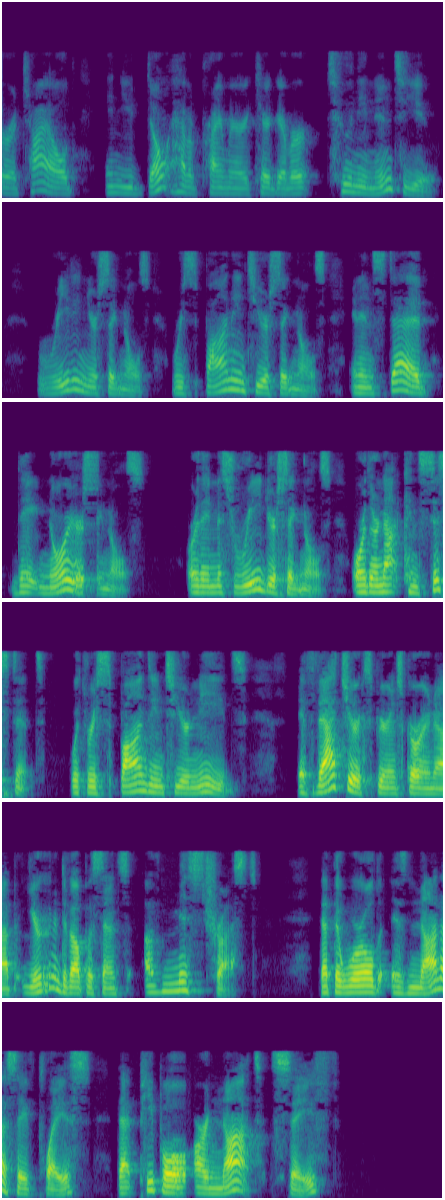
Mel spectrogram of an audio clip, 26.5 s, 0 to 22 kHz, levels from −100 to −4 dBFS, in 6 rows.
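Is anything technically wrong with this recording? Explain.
Yes. The speech has three kinds of fault.

Low-delay AAC compression runs throughout, likely from AAC-ELD at a rate that points to around 32 kbps. Short frames blur the harmonics, so the speech sounds plainly rough and grainy.

Automatic gain rising lifts the level by about 18 dB from 0.27 to 10.03 s. It adds about 3 dB more from 10.66 to 12.01 s, just before "or they're not consistent". The control judged the input too quiet, so speech and background swell together.

AAC frame loss with concealment occurs five times:
9.53 to 9.82 s, with gaps totalling 150 ms and the longest near a tenth of a second.
11.60 to 11.65 s.
18.05 to 18.14 s, between "experience growing up you're" and "to develop a sense".
19.58 to 19.67 s, after "develop a sense of".
23.78 to 23.93 s.

The decoder patches each gap from the last good spectrum. The result is brief smeared, noisy or phasey spots.

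The call microphone processing leaves nothing above 8 kHz.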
